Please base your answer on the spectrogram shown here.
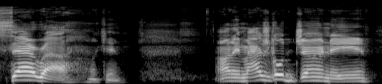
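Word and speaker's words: Cera: pet Tree on a magical journey wait that's pronounced Sarah okay on a magical journey that begins a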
